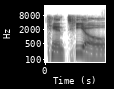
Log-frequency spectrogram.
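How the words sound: The name is said with its native-language pronunciation.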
